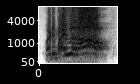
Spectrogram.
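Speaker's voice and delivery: a huge high scream of వాడి భయం లేదా; villain roar. Shown as a demonstration. Actor auditioning as a villain, screaming the threat. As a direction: scream the question to terrify. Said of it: "ఒకసారి చెప్పండి ఆ dialogue".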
